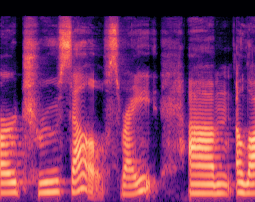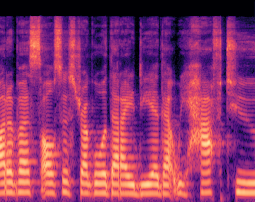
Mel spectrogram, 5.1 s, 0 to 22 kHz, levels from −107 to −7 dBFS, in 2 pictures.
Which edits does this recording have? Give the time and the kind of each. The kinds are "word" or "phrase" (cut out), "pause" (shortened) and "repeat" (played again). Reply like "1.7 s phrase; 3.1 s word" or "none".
none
